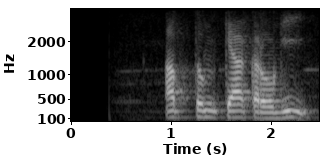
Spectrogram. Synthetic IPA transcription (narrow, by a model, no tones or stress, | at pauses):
ɐb̚t̪ʊmkjaːkɐɾoːɡiː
